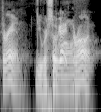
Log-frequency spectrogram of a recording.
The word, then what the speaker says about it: Thran: that pronounced Asian guide is it a tram or is a throng oh oh I actually don't know if that's on there I am looking it up right now dance I I think we need to settle this once and for all because I just throng throng there we go because the pronunciation guy that says th are a hn there we go yeah we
